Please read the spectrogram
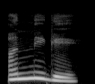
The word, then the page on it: ಅನ್ನೆಗ: annega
